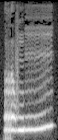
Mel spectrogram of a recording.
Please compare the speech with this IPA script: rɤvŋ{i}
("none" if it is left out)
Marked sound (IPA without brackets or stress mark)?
iː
